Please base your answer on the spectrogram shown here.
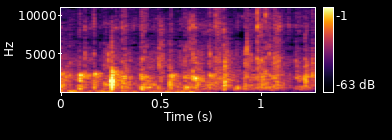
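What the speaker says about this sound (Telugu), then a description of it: "గట్టిగా క్లాప్ చేద్దాం." Audience applause at a Pyramid Seva Dal activity meeting in Tallagudem village: a steady, dense patter of many hands clapping, fairly close, carrying on without pause for the whole stretch.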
